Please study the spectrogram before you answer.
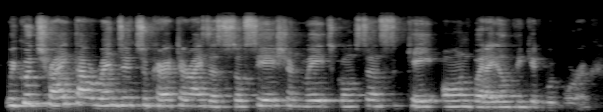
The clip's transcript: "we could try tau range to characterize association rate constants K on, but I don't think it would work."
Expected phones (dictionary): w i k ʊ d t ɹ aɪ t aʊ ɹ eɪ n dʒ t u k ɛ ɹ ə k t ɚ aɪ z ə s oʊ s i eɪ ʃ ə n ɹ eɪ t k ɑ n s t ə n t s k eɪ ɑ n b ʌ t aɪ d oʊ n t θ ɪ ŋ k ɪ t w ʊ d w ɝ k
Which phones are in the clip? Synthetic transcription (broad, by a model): w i k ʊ d t ɹ aɪ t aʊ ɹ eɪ n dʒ t u k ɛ ɹ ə k t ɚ aɪ z ə s oʊ s i eɪ ʃ ə n w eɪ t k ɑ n s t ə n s k eɪ ɑ n b ʌ t aɪ d oʊ n t θ ɪ ŋ k ɪ t w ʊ d w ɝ k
